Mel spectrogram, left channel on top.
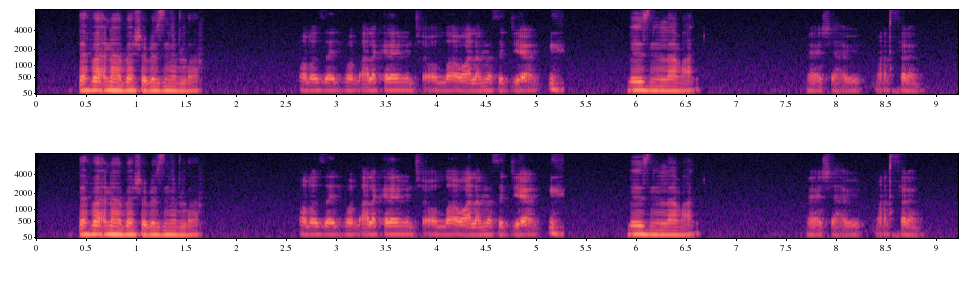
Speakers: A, on the left; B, on the right.
A: اتفقنا يا باشا بإذن الله
B: خلاص زي الفل على كلامي ان شاء الله وعلى مسج يعني
A: بإذن الله يا معلم
B: <laughs> ماشي يا حبيبي مع السلامة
